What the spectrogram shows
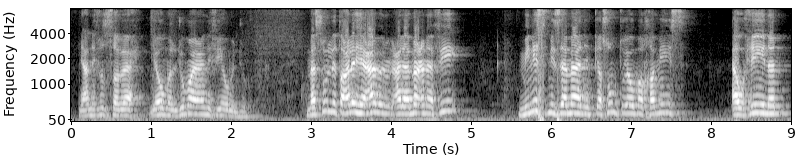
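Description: In an echoey room with a little faint noise, a man with a high, sharp-toned voice teaches Arabic grammar, working through examples and confirming that students are following.

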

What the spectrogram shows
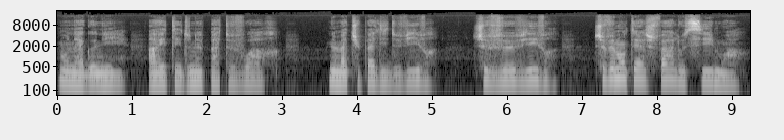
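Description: A woman voicing a dying noblewoman in an audiobook, feverish and childlike, pleading in a breathless, high voice. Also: steady tone, takes it slowly, mellow, no room sound. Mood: yearning. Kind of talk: audiobook character voice.

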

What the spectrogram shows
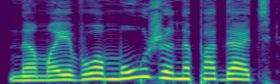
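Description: A reader voicing a frightened but commanding young queen who shouts urgent orders. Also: mid-range voice, expressive, a little slow, no echo, clean studio sound, voice pushed up, close to an everyday voice. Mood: furious.

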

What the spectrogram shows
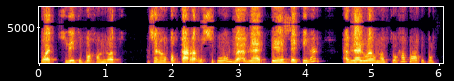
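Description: This woman speaks at a racing pace with a medium pitch, fairly even intonation, and a darkish tone, captured on a low-quality recording. With her Egyptian Arabic accent, she teaches Quran recitation rules in an online class, explaining step by step and often checking that her students are following.

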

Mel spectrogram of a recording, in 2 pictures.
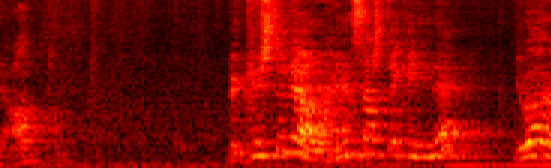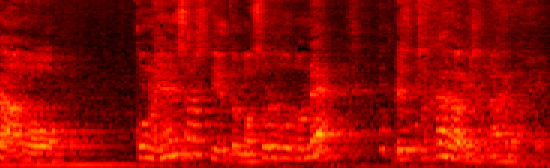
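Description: Man, pastor, playful sermon, slightly high voice, distant mic, faint background noise. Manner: playful, animated preaching with asides and laughter. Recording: echoey hall from far off with faint noise.

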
